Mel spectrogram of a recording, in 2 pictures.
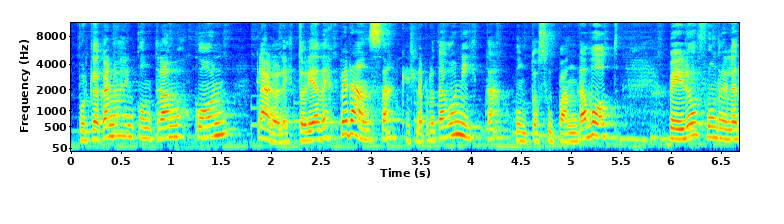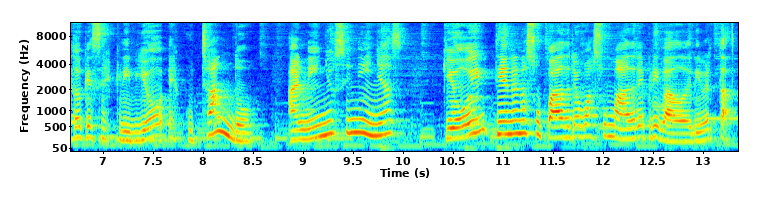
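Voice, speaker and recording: A woman's voice: fairly high pitch, animated, a little fast, soft background music. Chilean woman hosting a TV interview. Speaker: TV show host. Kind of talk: conversational television interviewing.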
